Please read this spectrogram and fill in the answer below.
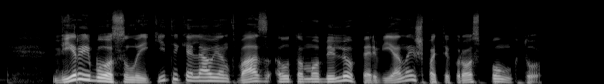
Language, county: Lithuanian, Panevėžys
